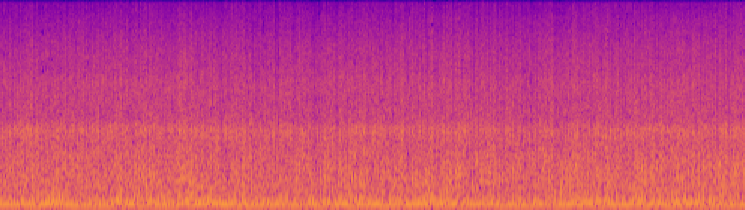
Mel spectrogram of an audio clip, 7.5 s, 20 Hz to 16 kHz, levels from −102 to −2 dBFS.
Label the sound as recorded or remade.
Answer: recorded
